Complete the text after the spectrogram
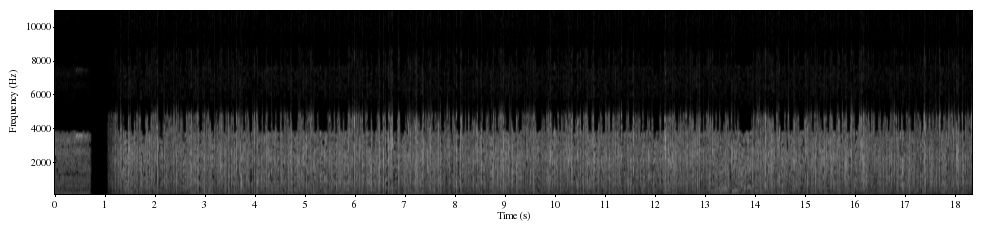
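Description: Floodwater rushes over a road outdoors.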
